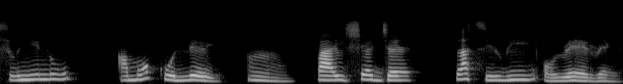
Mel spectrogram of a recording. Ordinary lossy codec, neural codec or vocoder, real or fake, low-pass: none; codec, 16 kHz, 0.8 kbps, ZipCodec; fake; none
